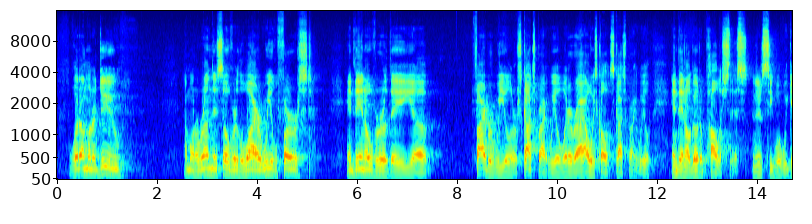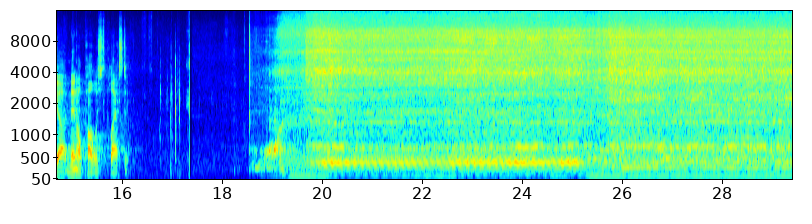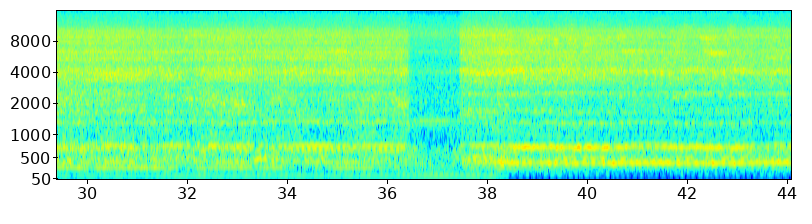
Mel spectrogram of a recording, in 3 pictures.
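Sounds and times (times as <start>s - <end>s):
wire wheel motor humming: 18.6s - 44.0s.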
